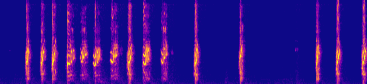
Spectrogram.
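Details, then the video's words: Northeast Brazil female ultramarine grosbeak chattering to rouse the male: a fast run of about a dozen chips and buzzy notes, then single sharp chips spaced roughly a second apart. "Essa FÊMEA vai deixar seu AZULÃO LOUCO│ESQUENTE SEU AZULÃO! MELHOR CHIADO DE FÊMEA DO NORDESTE"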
